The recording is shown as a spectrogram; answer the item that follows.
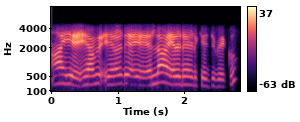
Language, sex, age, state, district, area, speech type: Kannada, female, 18-30, Karnataka, Bagalkot, rural, conversation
